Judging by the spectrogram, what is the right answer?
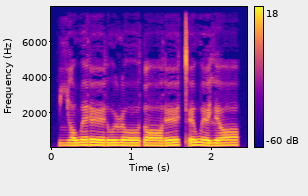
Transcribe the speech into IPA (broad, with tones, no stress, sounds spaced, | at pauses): ʎ ɔ˧ w ɘ˦ ɾ øː˧ ɾ u˧ ɭ oː˧ ɗ ɔː˧ ɾ øː˦ tʼ ø˦ w ø˧ lʲ ɔː˦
